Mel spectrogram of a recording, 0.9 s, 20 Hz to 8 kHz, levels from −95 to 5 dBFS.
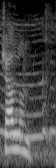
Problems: constant background noise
